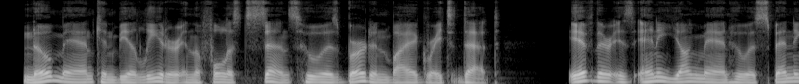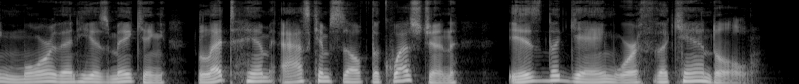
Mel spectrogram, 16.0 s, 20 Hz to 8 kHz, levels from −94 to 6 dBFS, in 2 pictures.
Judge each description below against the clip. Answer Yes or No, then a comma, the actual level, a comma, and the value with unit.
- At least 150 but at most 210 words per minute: Yes, average, 160 wpm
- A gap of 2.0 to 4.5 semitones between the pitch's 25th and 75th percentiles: No, average, 5.1 semitones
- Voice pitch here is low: Yes, low, 105 Hz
